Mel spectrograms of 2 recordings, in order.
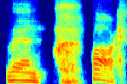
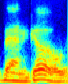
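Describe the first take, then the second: First: The name is said the Dutch way. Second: The name is said the English way.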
